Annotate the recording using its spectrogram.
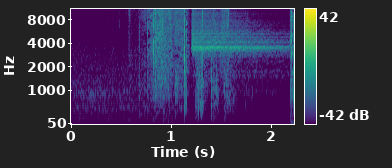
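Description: Broadcast transition sound effect: a whoosh that swells in under a second in, followed by a single high, steady ringing tone.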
